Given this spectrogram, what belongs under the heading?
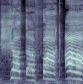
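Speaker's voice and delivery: very loud, very high, shrill, drawn-out furious scream. Retell your outburst at people talking halfway through a movie, retelling a scream. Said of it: "I just screamed out".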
